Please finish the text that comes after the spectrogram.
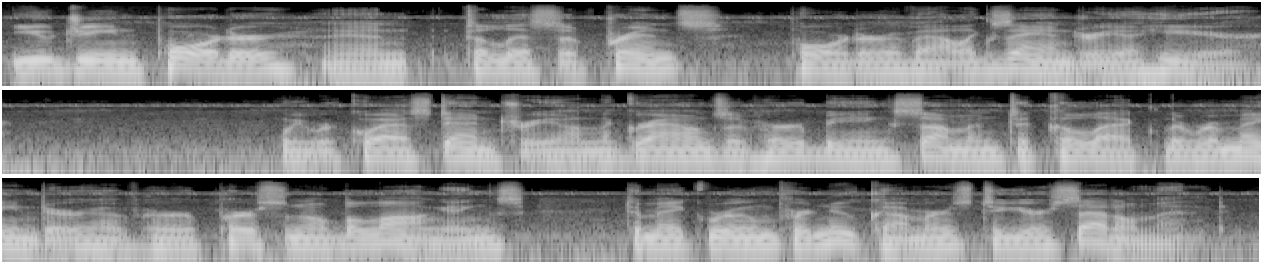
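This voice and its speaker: A man's voice: on the low side, moderate pace, a little mellow, lightly acted. A man playing an earnest, nerdy character who speaks in stiff, wordy, overly precise formal sentences in an audio drama. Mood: formal, announcing. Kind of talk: fan audio drama dialogue. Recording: home recording with clear background noise.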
